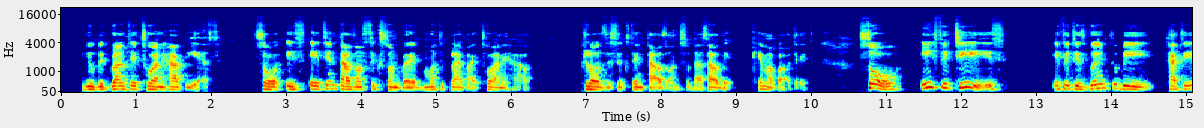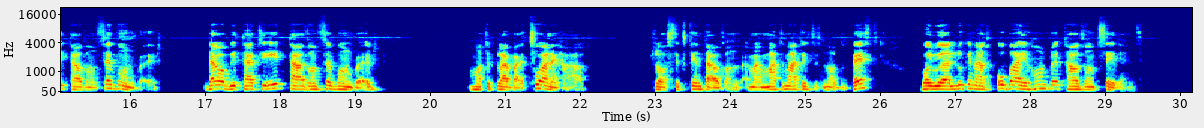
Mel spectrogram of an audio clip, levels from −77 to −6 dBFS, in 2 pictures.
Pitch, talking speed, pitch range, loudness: 145 Hz, 130 wpm, 130-160 Hz, -19 LUFS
